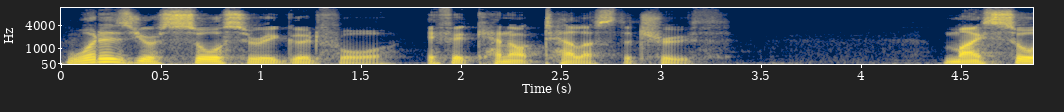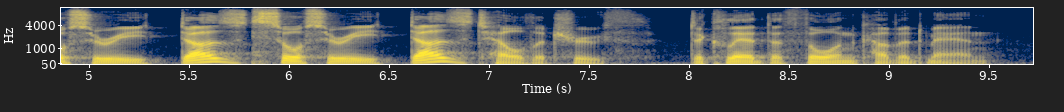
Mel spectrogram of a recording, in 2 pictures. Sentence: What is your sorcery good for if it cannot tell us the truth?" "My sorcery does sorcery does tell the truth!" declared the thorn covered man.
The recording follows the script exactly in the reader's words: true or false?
true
